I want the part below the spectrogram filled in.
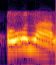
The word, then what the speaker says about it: Ola: Yes, Ola. Like, hello.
